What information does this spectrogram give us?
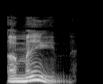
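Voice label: "amain", English, British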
